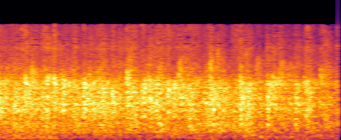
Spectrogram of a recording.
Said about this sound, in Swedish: Utan man behöver bra folk omkring sig, och därför vill jag skicka ett extra tack till mitt team som står här bak, och ni får gärna förära dem en liten applåd också.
